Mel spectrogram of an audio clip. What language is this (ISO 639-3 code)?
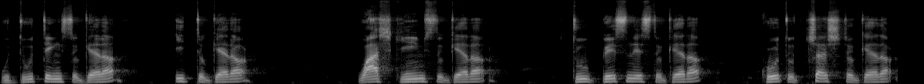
lir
